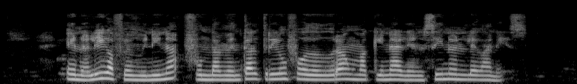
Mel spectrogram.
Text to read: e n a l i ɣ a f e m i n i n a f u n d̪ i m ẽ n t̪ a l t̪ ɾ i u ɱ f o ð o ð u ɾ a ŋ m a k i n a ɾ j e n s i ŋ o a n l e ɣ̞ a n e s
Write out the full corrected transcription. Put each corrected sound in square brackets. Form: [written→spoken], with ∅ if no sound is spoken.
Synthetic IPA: e n a l i ɣ a f e m i n i n a f u n d̪ [i→a] m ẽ n t̪ a l t̪ ɾ i u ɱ f o ð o ð u ɾ a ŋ m a k i n a ɾ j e n s i [ŋ→n] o [a→e] n l e ɣ̞ a n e s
